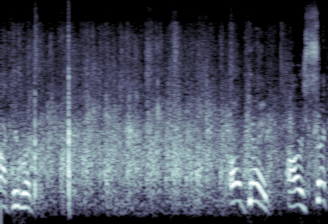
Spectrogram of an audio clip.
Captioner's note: applause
